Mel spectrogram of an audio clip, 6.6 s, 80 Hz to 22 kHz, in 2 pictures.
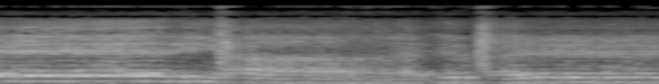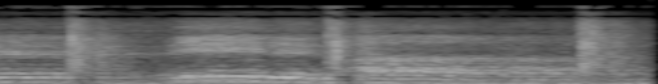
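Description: Male voices sing a Punjabi noha, a mourning lament, in long drawn-out lines. A crowd of men beats their chests (matam) in unison over it, about one beat every 1.3 seconds.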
